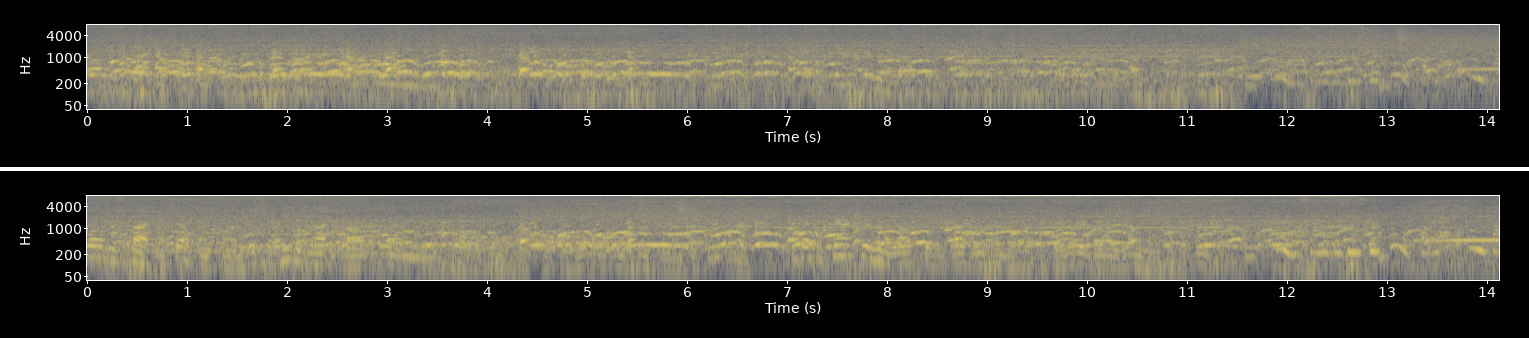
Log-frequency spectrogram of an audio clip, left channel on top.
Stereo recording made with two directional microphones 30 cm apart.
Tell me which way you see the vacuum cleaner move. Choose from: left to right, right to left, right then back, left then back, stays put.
stays put.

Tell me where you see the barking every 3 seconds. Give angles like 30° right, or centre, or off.
50° left, 10° left, 30° right, 50° right, 60° right.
